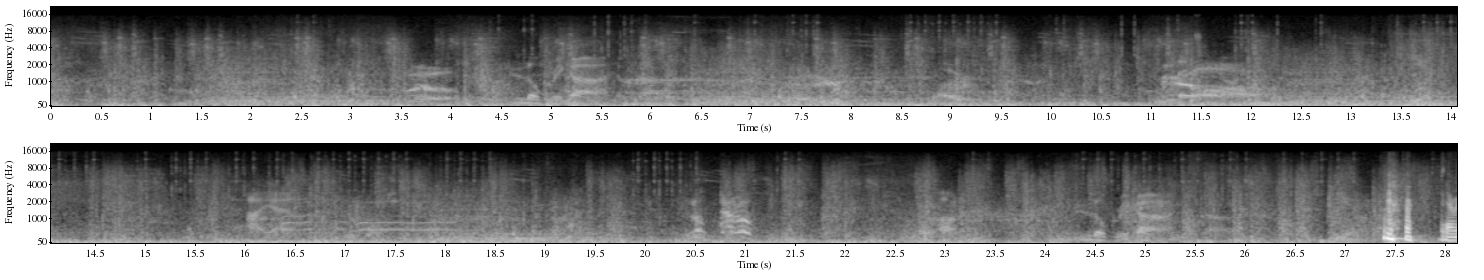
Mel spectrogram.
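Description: Swords clash and spells burst in a noisy fantasy battle.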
